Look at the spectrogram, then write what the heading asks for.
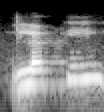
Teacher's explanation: لفی یا مدہ ہے، 2 کاؤنٹ پڑھیں گے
